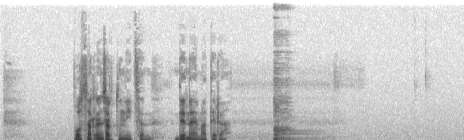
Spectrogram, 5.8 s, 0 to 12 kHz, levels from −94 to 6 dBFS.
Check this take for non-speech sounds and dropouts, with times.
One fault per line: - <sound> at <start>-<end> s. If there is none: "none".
- thud at 3.4-4.1 s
